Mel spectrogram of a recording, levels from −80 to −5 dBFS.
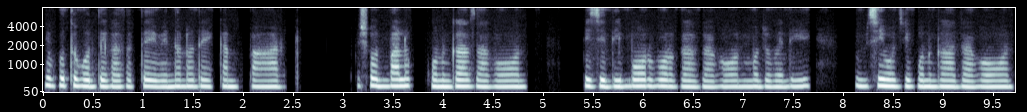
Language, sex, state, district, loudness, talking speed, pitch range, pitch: Chakma, female, Tripura, Unakoti, -14 LUFS, 125 wpm, 210-225 Hz, 220 Hz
